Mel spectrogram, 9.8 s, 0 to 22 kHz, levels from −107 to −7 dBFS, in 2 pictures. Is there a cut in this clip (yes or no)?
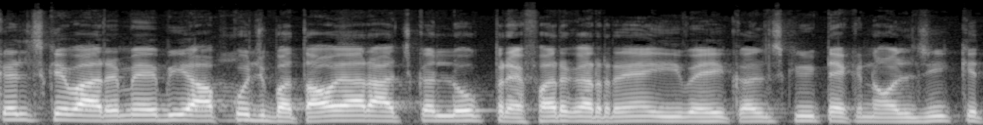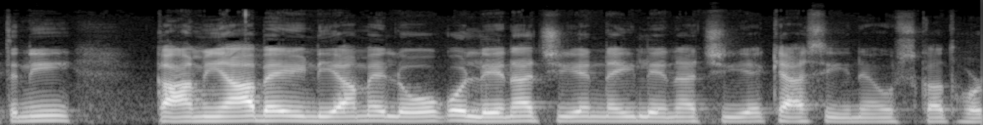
no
